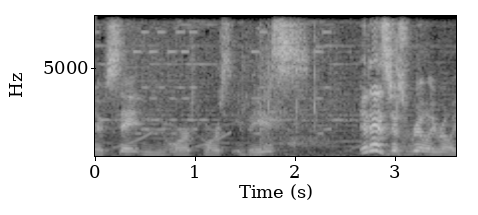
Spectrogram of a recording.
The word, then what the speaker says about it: Iblis: named known as Iblis, or I guess more correctly pronounced Iblis, because it's actually Arabic and, see, it's easy to die.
